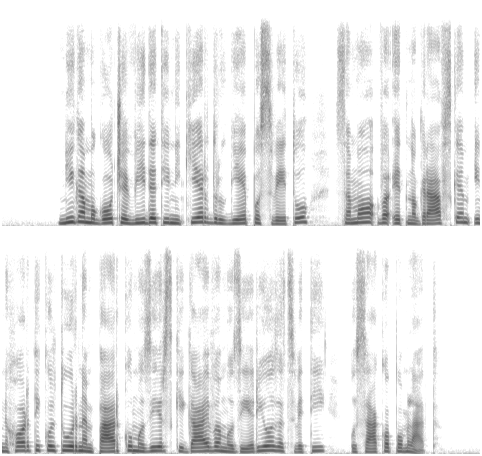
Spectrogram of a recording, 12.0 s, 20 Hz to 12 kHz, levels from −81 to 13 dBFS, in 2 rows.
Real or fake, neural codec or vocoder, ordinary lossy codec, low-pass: fake; codec, 24 kHz, 3.1 kbps, DualCodec; none; 10.8 kHz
